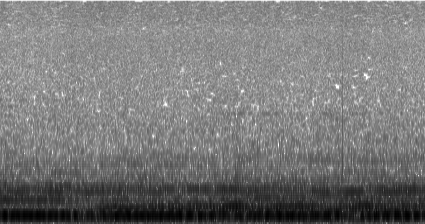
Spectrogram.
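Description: A low, ominous musical drone: several steady low tones held together, with a higher tone joining about a second in.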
